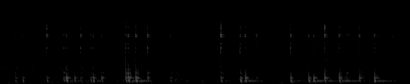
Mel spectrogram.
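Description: Long nails tap the rim and neck of a hollow ceramic pottery vase in quick, uneven bursts. Each tap is a short, bright click with a faint high ring and a low hollow undertone, decaying almost instantly. The tapping is quiet and irregular, with brief pauses between clusters.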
